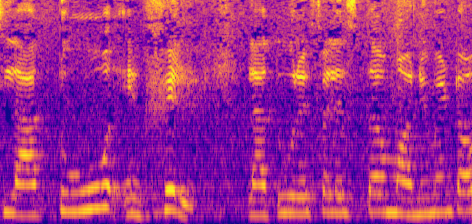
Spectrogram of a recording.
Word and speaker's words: La Tour Eiffel: In English we say Eiffel Tower, but in French the pronunciation of Eiffel Tower is La Tour Eiffel.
